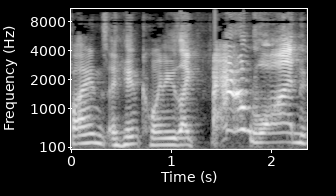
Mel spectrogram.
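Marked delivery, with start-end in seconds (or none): 1.4-2.4 grating, high, obnoxious little cartoon hamster voice. Describing a game, the speaker imitates its hamster finding a coin, obnoxious hamster voice. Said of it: "The hamster talks in the most obnoxious voice ever".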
